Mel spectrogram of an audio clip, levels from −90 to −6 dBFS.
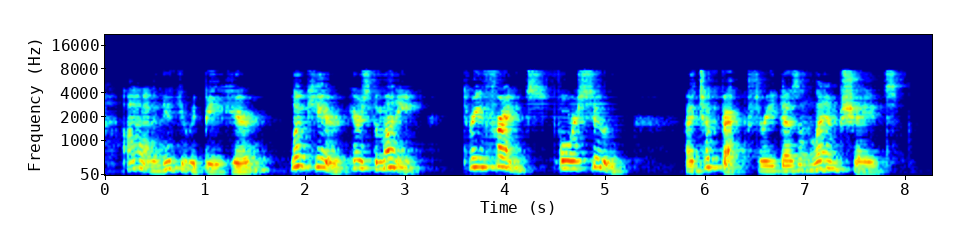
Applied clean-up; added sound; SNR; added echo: neural mask model DeepFilterNet 3.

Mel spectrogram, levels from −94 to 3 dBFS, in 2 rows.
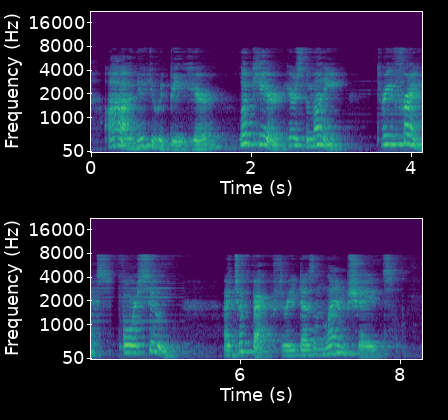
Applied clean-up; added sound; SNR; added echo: neural separator model SepFormer DNS4.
